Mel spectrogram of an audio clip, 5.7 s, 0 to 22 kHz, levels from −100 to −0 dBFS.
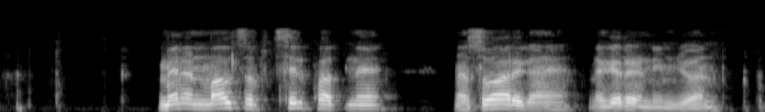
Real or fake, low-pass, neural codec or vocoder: fake; 7.2 kHz; codec, 16 kHz, 16 kbps, FunCodec, trained on LibriTTS, 50 frames a second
